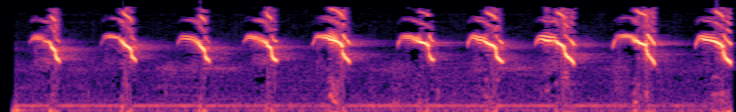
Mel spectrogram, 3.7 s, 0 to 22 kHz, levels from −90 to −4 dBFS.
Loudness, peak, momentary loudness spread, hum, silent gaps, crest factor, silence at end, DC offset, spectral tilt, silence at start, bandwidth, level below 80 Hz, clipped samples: -8 LUFS; 0 dBFS; 4 LU; none; none; 10 dB; 0 s; 0.1%; 3 dB/octave; 0.15 s; 17 kHz; -46 dBFS; under 0.1%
